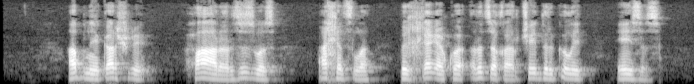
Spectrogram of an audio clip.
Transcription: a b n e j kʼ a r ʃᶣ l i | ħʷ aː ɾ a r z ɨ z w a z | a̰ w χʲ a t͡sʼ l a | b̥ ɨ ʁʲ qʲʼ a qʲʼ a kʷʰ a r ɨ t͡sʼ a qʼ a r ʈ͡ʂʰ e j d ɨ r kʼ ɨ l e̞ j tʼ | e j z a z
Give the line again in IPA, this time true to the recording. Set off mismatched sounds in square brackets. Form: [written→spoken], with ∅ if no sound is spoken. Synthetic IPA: a b n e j kʼ a r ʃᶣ [l→r] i | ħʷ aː ɾ a r z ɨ z w a z | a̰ [w→∅] χʲ a t͡sʼ l a | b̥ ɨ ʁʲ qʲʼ a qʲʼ a kʷʰ a r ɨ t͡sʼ a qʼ a r ʈ͡ʂʰ e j d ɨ r kʼ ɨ l e̞ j tʼ | e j z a z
